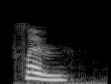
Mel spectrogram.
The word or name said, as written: flim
